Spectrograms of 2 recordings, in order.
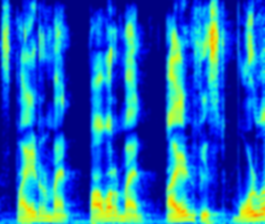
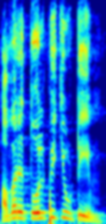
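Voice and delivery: high, raised-voice rallying shout; rally the team into battle; battle cry; 9 semitones higher, 4 dB louder than usual. A narrator's reading. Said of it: "captain അലറി". (ഉയർന്ന സ്വരത്തിൽ അലറി)

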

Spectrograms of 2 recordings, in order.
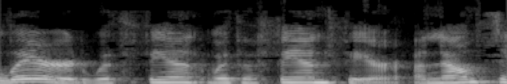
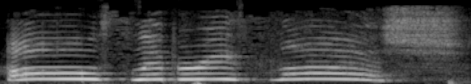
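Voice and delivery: startled exclamation. Acted. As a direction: squeal as the skate flies off. Little Red exclaims on falling.

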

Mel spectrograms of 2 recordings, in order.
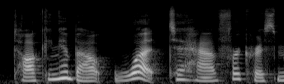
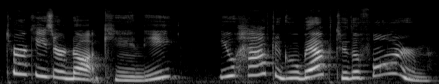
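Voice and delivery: louder, higher stern elf; christmas elf; 8 semitones higher, 4 dB louder than usual. Acted. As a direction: send the turkey packing. Elf voiced.

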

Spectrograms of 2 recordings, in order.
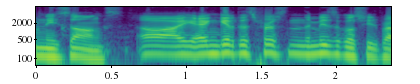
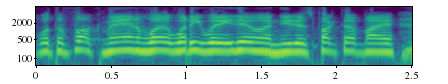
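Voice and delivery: high-pitched imitation of an outraged guy; mock pissed-off; 6 semitones higher than usual. Streamer voicing the guy whose throw got ruined, mock pissed-off. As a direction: act out his indignant protest. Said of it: "He's pissed. He's like".

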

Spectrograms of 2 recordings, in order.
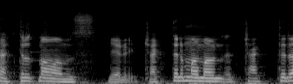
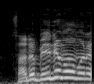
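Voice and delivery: high, loud exclamation; heated outburst; 10 semitones higher, 9 dB louder than usual. Real, not acted. Gamer reacting to the yellow base, heated outburst. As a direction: burst out with sudden volume.

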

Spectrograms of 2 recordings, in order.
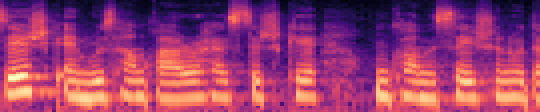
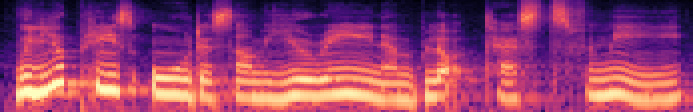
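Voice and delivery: slow model sentence; 5 dB louder, much slower than usual. Shown as a demonstration. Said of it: "model sentence".

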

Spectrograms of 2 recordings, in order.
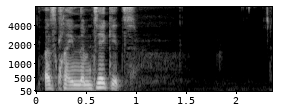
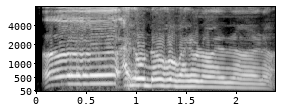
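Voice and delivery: loud, high, starting on a long wail; flustered panic; 8 semitones higher, 9 dB louder than usual. Pretend. Player torn between side street and red light, flustered panic. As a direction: blurt it over and over, panic easing off. Timed choice in a car chase.

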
